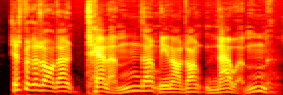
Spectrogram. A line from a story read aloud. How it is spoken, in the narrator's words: said Granny haughtily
